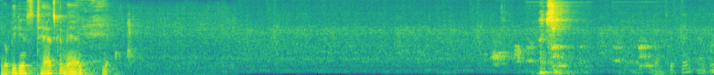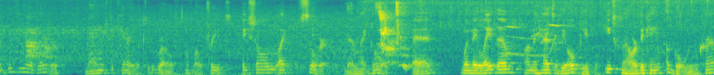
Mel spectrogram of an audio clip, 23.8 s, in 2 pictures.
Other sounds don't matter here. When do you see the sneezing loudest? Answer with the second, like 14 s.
9 s.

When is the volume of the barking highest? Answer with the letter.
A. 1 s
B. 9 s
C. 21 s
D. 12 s
B.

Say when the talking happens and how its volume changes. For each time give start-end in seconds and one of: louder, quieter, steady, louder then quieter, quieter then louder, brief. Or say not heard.
0.0-1.9 brief
10.8-23.7 louder.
